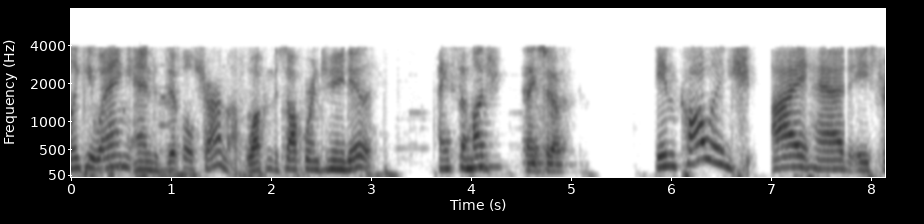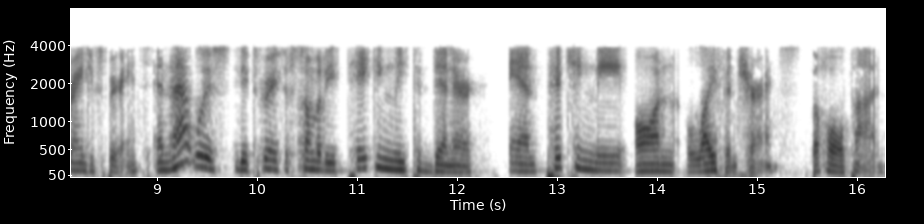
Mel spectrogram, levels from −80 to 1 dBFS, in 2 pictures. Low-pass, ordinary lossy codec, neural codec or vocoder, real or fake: 7.2 kHz; AAC, 16 kbps; codec, 16 kHz, 1 kbps, X-Codec, HuBERT features, trained on balanced general audio; fake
